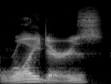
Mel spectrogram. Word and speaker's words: Reuters: Associated Press they're both newswire services well yeah r e u t e r s anything like people that take steroids no not Reuters Reuters oh it's pronounced Reuters but um yeah that's where I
